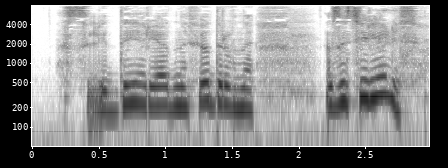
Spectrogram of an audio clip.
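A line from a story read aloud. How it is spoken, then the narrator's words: Sighing. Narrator (Russian): вздохнула Маша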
